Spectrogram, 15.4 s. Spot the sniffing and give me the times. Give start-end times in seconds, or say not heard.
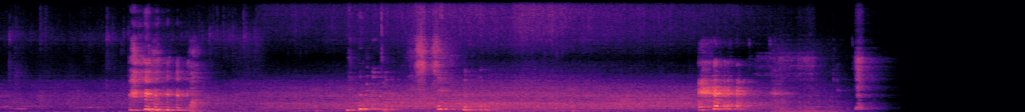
1.8-3.2, 5.7-6.7, 11.2-13.0.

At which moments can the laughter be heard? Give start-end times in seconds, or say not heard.
1.9-2.9, 5.2-7.5, 10.5-11.7.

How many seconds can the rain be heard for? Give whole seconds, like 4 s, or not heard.
13 s.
